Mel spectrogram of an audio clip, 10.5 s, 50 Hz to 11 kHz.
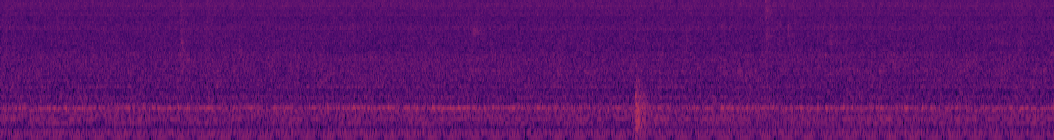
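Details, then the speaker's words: Hoover Dynamic DXCC69IB3 9 kg washer, final spin near the end (about two minutes left) of the cycle: soft, steady hum with gentle even pulse, no knocking or grinding; drum spinning smoothly and quietly. "the drum itself is making barely any noise at all as you can see starting to spin at full speed now comparing this to the machine I did have it's very very quiet"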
